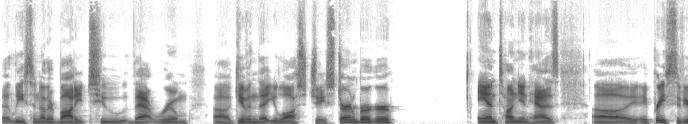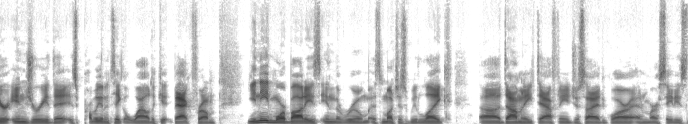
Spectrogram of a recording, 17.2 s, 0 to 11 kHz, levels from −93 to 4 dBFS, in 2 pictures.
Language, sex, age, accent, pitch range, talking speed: English, male, 20-39, American, 105-125 Hz, 185 wpm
